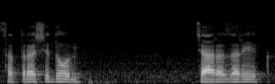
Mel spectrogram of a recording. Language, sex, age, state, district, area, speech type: Marathi, male, 30-45, Maharashtra, Amravati, urban, spontaneous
